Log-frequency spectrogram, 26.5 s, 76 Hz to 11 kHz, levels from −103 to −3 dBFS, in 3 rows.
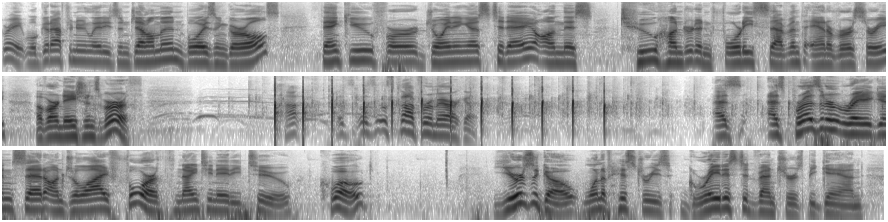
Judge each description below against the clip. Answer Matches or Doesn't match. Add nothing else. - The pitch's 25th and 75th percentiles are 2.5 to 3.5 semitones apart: Matches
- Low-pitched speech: Doesn't match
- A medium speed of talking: Doesn't match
